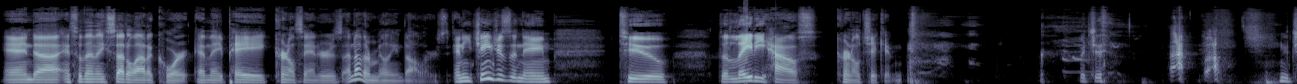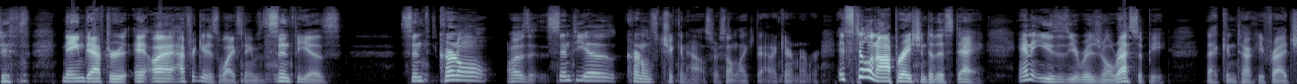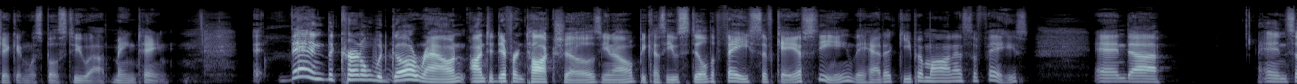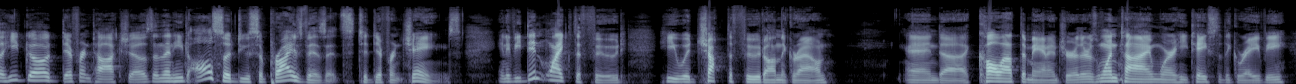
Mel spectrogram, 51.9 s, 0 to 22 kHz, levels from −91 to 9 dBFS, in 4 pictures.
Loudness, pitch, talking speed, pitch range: -22 LUFS, 130 Hz, 185 wpm, 110-155 Hz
